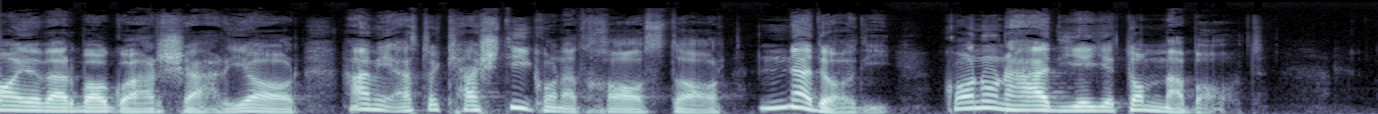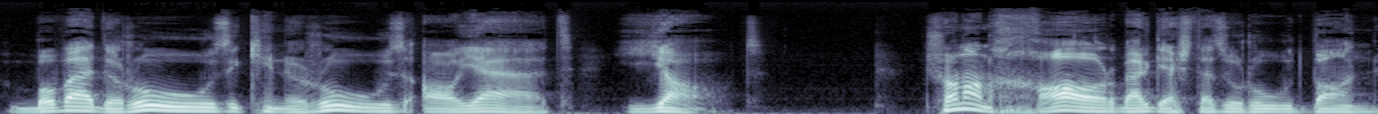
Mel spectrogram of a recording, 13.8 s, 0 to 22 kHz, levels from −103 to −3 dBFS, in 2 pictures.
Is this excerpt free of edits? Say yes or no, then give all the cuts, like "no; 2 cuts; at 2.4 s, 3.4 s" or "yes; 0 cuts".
yes; 0 cuts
